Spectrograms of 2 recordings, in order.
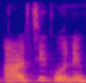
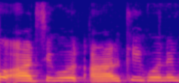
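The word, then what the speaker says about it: archegonium: Female gamete को हम आर्चिगोनियम के नाम से जानते हैं। तो आप इसको आर्किगोनियम के नाम से भी प्रोनाउंस कर सकते हैं।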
